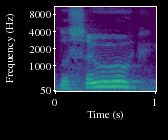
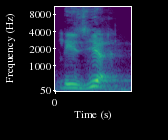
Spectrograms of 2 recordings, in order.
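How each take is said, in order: First: The name is flattened into an English-sounding 'Le Sue'. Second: The name is said with French vowels and sounds. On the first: The speaker calls it wrong. "I would butcher Saint Therese de Lisieux's name because I'd be like Le Sue" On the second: The speaker calls it right. "it's Lisieux"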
